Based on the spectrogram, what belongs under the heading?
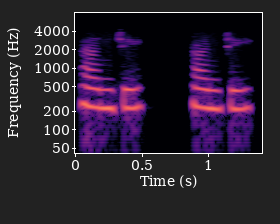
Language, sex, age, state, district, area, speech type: Punjabi, female, 18-30, Punjab, Shaheed Bhagat Singh Nagar, rural, conversation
